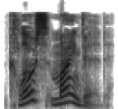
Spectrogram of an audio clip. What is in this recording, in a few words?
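"close-minded", British English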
